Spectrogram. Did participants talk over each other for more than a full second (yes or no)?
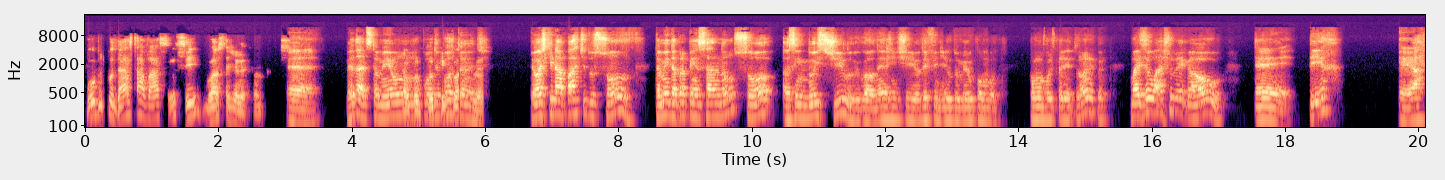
yes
